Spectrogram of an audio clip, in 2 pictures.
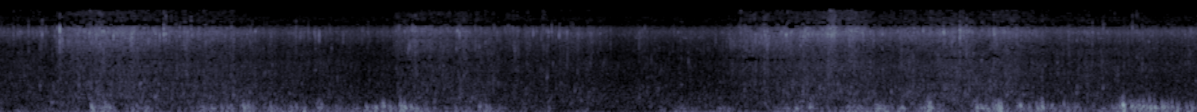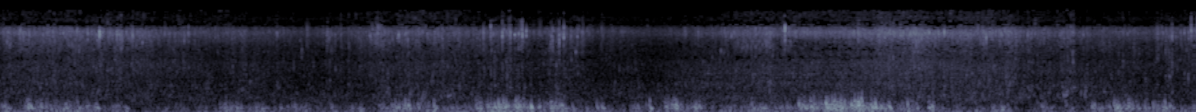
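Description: Small waves lap and wash over rocks along the shore.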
